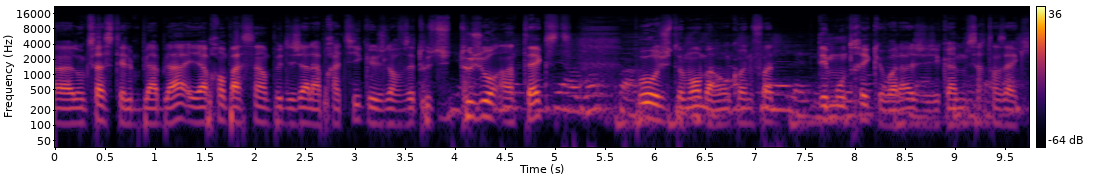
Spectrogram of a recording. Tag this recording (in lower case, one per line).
music
speech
